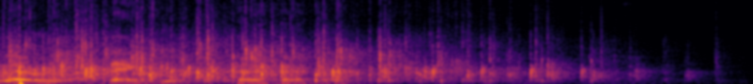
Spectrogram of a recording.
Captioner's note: applause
